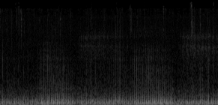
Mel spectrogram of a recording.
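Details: Gentle purring from a sleeping cat beside a warm fireplace, a deep continuous throbbing rumble rising and falling with each breath, with light fire crackle in the background.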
